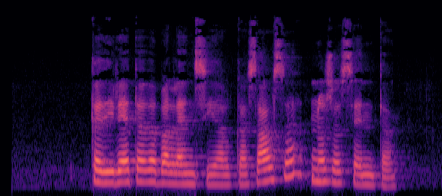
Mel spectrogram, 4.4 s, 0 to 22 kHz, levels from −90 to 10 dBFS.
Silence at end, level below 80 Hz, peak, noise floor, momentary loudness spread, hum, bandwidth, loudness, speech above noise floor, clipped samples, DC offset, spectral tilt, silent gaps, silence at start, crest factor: 0.45 s; -84 dBFS; -10 dBFS; -65 dBFS; 9 LU; none; 16 kHz; -27 LUFS; 38 dB; under 0.1%; under 0.1%; -3 dB/octave; none; 0.9 s; 18 dB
